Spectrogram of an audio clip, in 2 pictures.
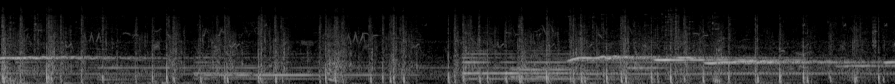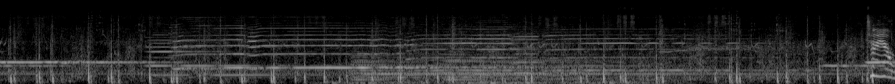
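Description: Rhythmic clip-clop of horse hooves at a steady pace in the video game Red Dead Redemption, with a neigh and layered musical tones over the riding.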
